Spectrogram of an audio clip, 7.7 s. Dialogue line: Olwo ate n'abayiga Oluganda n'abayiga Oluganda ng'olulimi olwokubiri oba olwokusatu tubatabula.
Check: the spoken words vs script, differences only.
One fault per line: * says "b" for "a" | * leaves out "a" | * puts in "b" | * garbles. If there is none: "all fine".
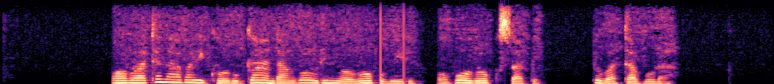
* leaves out "n'abayiga Oluganda"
